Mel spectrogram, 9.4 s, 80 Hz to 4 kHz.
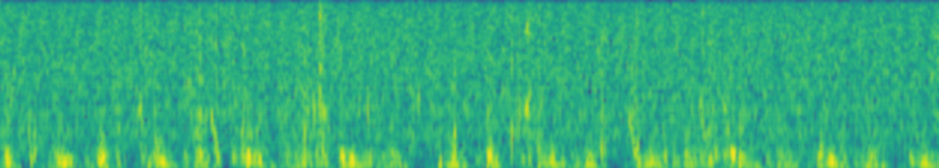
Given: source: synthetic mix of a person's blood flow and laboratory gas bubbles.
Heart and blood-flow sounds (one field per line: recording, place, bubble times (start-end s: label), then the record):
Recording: Doppler ultrasound of blood flow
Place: precordium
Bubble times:
0.03-0.17 s: bubbles
0.26-0.40 s: bubbles
0.50-0.78 s: bubbles
1.13-1.28 s: bubbles
1.36-1.63 s: bubbles
1.91-2.62 s: bubbles
2.76-3.33 s: bubbles
3.54-3.59 s: bubbles
3.63-3.77 s: bubbles
4.15-4.21 s: bubbles
4.36-4.45 s: bubbles
4.51-4.67 s: bubbles
4.83-4.96 s: bubbles
5.05-5.44 s: bubbles
5.97-6.08 s: bubbles
6.25-6.43 s: bubbles
6.59-6.71 s: bubbles
6.89-7.34 s: bubbles
7.37-7.44 s: bubbles
From the record:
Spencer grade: 3 (all of the cardiac periods contain showers or single bubble signals, but not dominating or overriding the cardiac motion signals)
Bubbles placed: anywhere in the cardiac cycle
